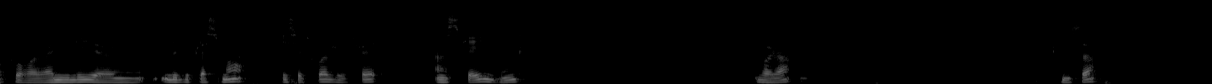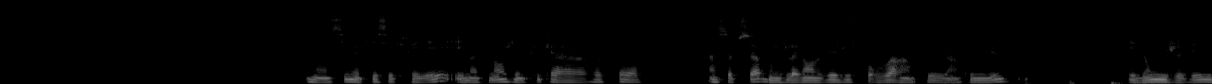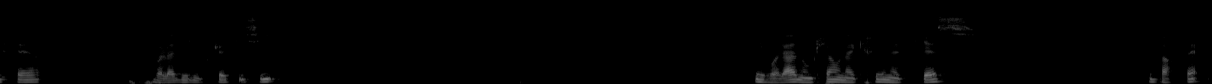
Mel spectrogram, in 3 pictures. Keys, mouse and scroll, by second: 1.3 middle click, 2.6 s, 7.1 click, 7.2 z, 7.6 middle click, 8.5 s, 9.7 click, 9.9 a, 10.1 Tab, 10.4 middle click, 10.8 z, 11.0 middle click, 13.6 Tab, 13.9 middle click, 14.5 Tab, 14.8 middle click, 15.8 middle click, 15.9 middle click, 17.0 click, 19.1 middle click, 20.1 click, 20.9 middle click, 21.3 Tab, 21.7 middle click, 22.1 a, 23.2 ctrl+r, 23.2 a, 24.8 click, 25.3 s, 29.1 click, 29.2 a, 29.4 Tab, 30.1 scroll down 1, 30.7 scroll down 2, 30.7 middle click, 31.7 middle click.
